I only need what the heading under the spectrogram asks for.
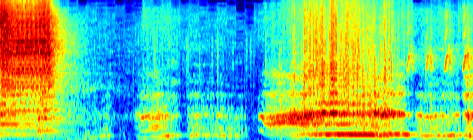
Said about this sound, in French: Oui, je rugis, moi, messire lion, je rugis. Et à travers la forêt africaine, ma voix domine le bruit des cascades.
